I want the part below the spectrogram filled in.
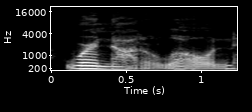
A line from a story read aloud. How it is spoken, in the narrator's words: he whispered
